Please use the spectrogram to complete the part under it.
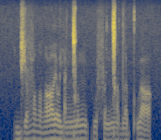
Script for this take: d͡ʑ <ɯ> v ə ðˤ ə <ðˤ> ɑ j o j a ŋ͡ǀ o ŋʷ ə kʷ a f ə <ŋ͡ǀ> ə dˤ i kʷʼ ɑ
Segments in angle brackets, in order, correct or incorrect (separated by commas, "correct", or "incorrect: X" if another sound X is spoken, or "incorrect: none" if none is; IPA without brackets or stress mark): incorrect: ə, correct, correct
